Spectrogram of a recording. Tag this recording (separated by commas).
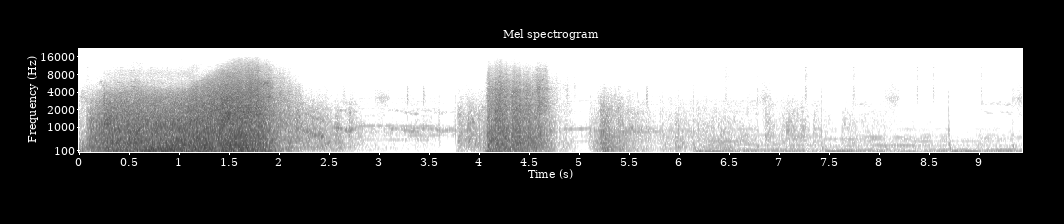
sliding door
